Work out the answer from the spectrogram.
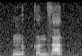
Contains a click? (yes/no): no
